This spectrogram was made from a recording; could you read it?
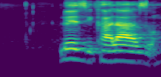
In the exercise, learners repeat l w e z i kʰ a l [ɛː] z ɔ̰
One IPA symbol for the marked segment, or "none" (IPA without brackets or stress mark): aː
